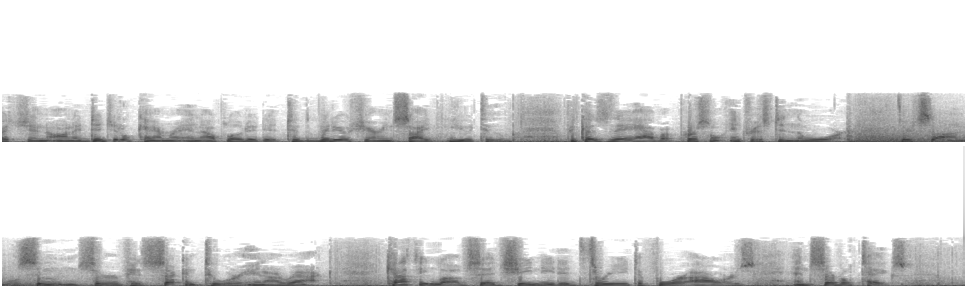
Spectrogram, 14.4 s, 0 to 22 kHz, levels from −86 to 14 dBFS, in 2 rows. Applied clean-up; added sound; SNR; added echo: none; Explosion; 6 dB; none.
